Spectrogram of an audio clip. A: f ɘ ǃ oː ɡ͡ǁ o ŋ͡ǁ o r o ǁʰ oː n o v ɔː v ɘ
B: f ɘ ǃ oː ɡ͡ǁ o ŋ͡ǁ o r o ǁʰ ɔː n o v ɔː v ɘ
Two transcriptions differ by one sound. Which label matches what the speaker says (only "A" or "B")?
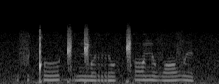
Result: B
